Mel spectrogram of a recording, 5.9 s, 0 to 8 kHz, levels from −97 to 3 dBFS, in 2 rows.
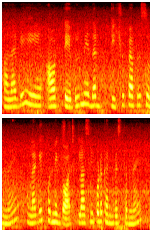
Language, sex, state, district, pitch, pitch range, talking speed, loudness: Telugu, female, Telangana, Hyderabad, 230 Hz, 205-250 Hz, 140 wpm, -19 LUFS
